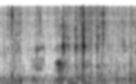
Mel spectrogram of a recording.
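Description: Patterdale terriers on leashes scuffling at play, with short throaty dog noises and a few sharp clicks about a second in.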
